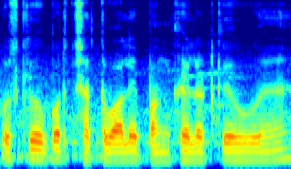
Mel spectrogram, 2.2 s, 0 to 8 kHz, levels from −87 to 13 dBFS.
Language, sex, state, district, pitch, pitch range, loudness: Hindi, male, Delhi, New Delhi, 115 Hz, 110-120 Hz, -17 LUFS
